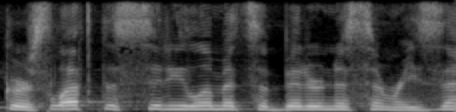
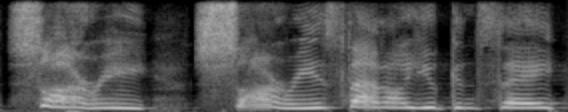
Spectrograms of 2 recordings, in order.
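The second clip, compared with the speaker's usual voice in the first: enraged spew; 7 semitones higher than usual. Acted. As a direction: spit the apology back at him. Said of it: "the enraged young man spewed".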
